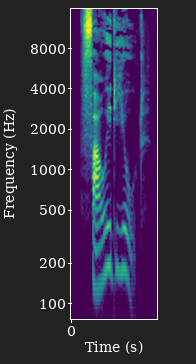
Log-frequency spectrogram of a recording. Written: fagidiot

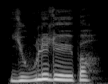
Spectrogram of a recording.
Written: juleløber

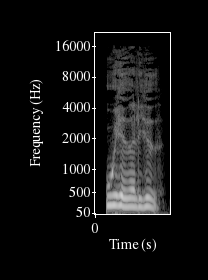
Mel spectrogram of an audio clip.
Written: uhæderlighed

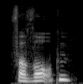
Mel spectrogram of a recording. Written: forvorpen

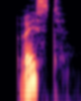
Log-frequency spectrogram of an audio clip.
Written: riste

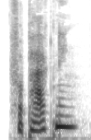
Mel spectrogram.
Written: FORPAKNINGER

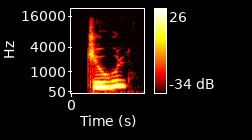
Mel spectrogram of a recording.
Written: joule

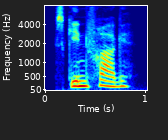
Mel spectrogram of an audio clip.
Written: skindfrakke

